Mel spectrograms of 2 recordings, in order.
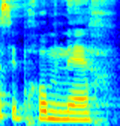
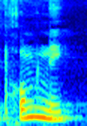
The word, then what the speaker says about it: promener: aigu donc c'est pas ses promenè c'est c'est promener donc c'était comme s'il avait un accent aigu ici ok donc c'est pour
